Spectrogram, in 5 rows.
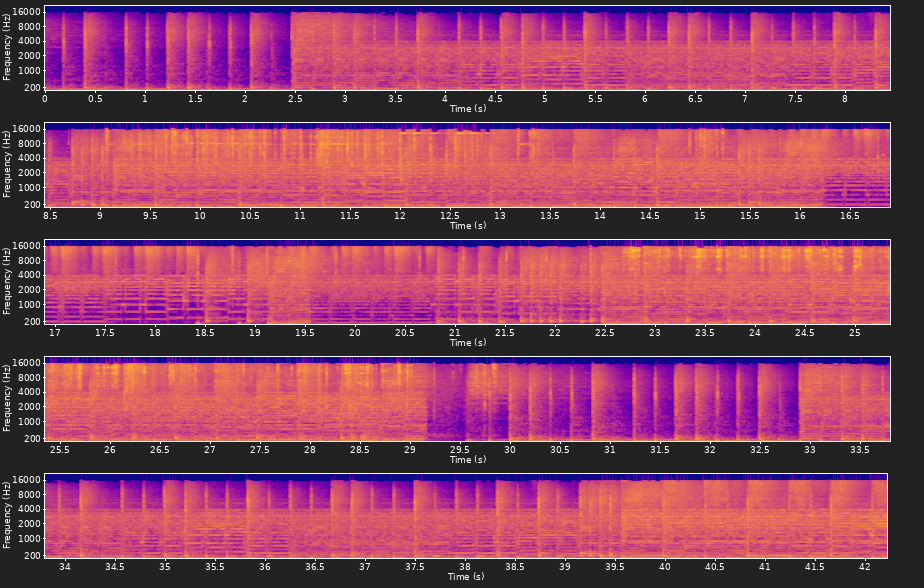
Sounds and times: Music: 0.0s - 42.2s.

